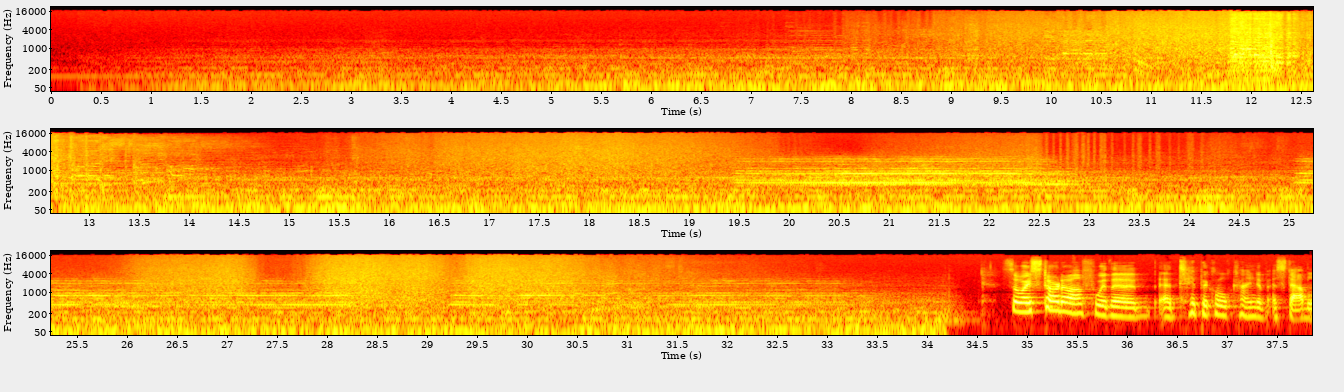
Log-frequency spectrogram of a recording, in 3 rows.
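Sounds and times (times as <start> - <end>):
passenger train rolling along the rails: 1.0 - 34.3
sustained tonal blasts: 19.1 - 34.3
speech: 34.9 - 37.8.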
